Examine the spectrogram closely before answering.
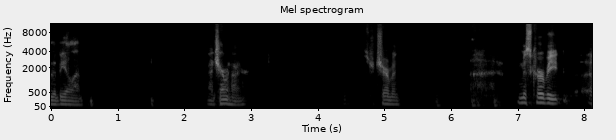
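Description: A man speaks calmly through a microphone in short bursts, heard over an online call.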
